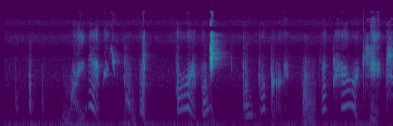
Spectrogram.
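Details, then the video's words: Pet budgerigar, a talking parakeet, chattering a rapid run of speech-like phrases: gliding, warbled syllables mixed with sharp chirps and one high click, with brief pauses between bursts, indoors. "Talking Parakeet"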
